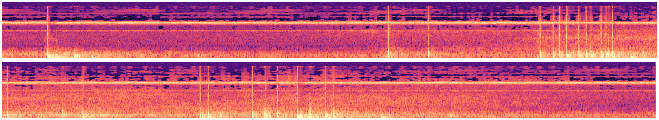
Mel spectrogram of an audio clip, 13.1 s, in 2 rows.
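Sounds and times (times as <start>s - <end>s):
insects trilling: 0.0s - 13.0s
rolling rumble: 5.4s - 11.8s
distant fireworks bangs: 8.5s - 10.6s.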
